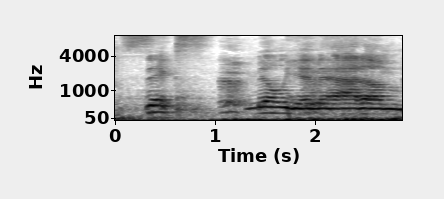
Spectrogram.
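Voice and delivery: loud, drawn-out mother's wail; lamenting mother. Acted. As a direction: wail it slowly at your son to pile on guilt. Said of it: "To which she replies".

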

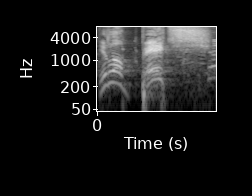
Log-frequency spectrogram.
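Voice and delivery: a mock-offended toddler takes back his beer; two-year-old impression. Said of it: "That's my impression of a two-year-old".

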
